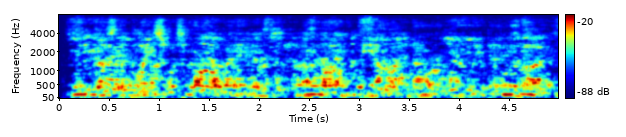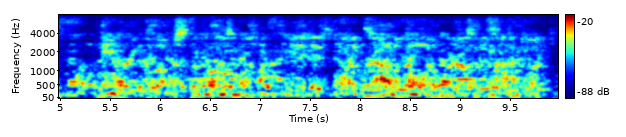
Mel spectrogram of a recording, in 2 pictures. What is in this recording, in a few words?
test male synthconv 250ms 1m sim; SiSEC08; SiSEC underdetermined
